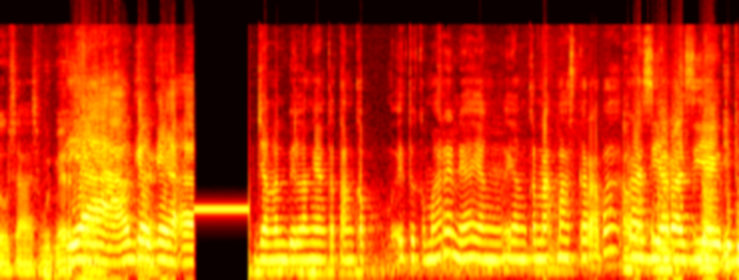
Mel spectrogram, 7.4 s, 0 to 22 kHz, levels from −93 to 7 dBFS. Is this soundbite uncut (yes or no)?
no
